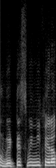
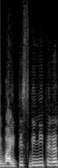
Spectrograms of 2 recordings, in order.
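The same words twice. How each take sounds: First: "vitis vinifera" with a short first vowel, VIT-is; imitated mispronunciation. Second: "vitis vinifera" with first syllable as "vy", like "vie"; correct pronunciation demo. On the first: Teacher imitating students' misreading, "vitis vinifera" said VIT-is. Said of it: "तो vitis vinifera कोई पढ़ता है". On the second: Shown as a demonstration. Teacher showing students the name, "vitis vinifera" said VY-tis. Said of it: "कोई पढ़ता है".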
